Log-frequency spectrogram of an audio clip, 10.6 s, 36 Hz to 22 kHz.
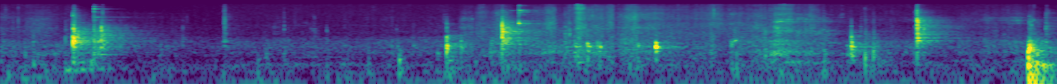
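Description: Irregular clanks, knocks and small clinks of a 3D printer's metal gantry frame being handled and fitted together. The loudest is a heavy thump near the end, as the frame is set down on the base.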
